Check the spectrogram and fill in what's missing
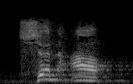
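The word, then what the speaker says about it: synalizomenos (συναλιζόμενος): Now this word, synalizomenos, that I gave you, has two pronunciations. Either with a long A, then it would be pronounced synalizomenos. Synalizomenos. And when it is with a long A, it is translated assembled together with. Or it can be pronounced with a short A. Synalizomenos, syna, short A.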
